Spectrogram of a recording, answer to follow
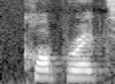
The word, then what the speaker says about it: corporate: corporate 就是公司 right？但是呢，常常同学会拿这两个字来问我，跟 cooperate 说这两个是一样的吗？So can we spell that, please?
